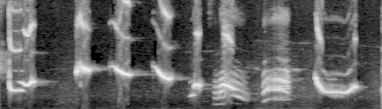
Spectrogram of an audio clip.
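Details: Asian pied starling singing a varied sequence used as a lure for other starlings: separate whistled phrases, descending slurs, a few harsh rasping notes and a final broad upswept whistle.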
